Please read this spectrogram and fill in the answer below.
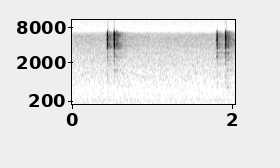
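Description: Two faint computer mouse clicks, about a second and a half apart. Each is a quick pair of light clicks, the button's press and release.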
